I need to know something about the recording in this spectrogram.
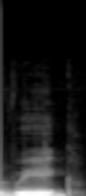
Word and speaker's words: vague: So the answers are vague, mog. Where only VAG, we will pronounce only VAG and UE is silent.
